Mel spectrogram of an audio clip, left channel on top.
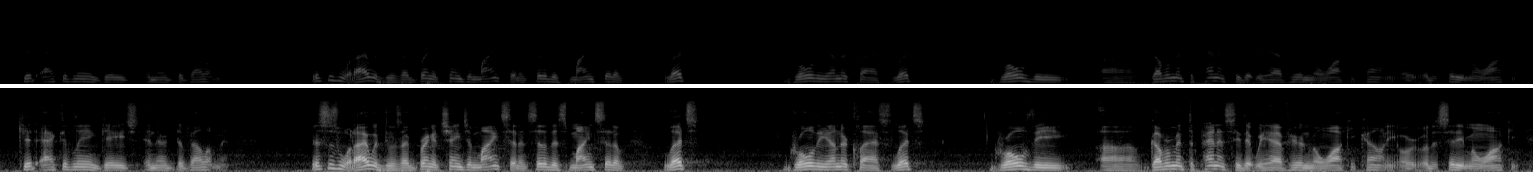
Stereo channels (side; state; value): left; quieter; 31.4 dB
